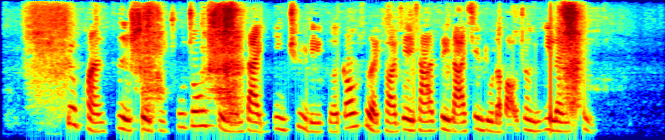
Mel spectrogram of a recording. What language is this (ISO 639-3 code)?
zho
